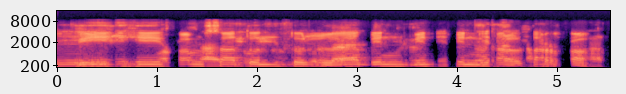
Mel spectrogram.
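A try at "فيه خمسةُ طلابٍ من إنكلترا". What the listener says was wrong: Perhatikan di sini fihi khamsatu, tidak boleh ditanwin ya. Fihi khamsatu tullabin min Inkaltarra.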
